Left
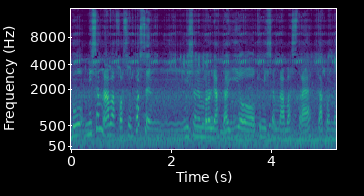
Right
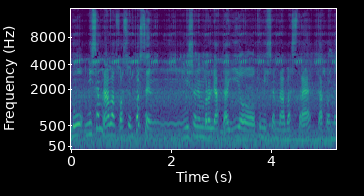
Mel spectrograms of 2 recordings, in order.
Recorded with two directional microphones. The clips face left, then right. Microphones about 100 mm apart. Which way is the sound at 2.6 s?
40° left (ahead or behind).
